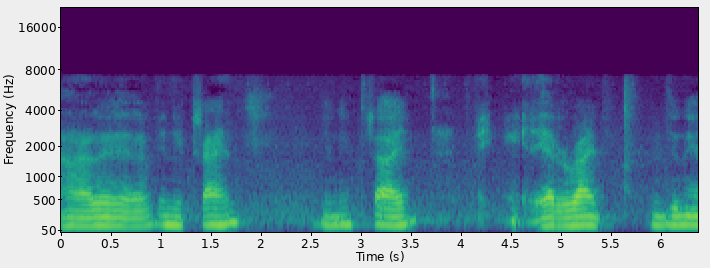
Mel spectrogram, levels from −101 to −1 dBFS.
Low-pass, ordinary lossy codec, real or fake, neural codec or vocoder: none; none; fake; codec, 16 kHz, 1.1 kbps, Voila-Tokenizer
